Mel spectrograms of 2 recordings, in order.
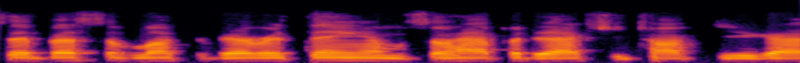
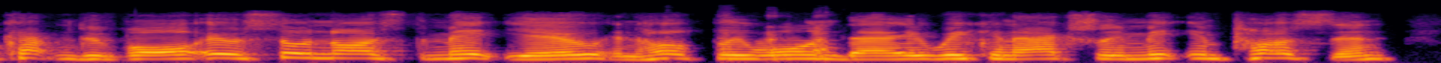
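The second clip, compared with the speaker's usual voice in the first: best-effort put-on British accent, pitched up; 8 semitones higher than usual. Saying goodbye to captain duvall as asked by the host, british accent. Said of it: "do your best impression when we say goodbye in your best British accent".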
